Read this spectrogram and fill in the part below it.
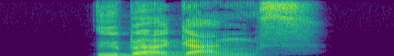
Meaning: genitive singular of Übergang
- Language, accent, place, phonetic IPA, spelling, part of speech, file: German, Germany, Berlin, [ˈyːbɐˌɡaŋs], Übergangs, noun, De-Übergangs.ogg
